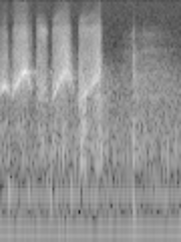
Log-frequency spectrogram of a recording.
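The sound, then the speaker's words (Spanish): A person whistles a quick run of a few shrill, rising notes, loud and clear over about a second, followed by a faint click in the quiet that comes after. “bajan así con un palo y silban y hacen.”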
